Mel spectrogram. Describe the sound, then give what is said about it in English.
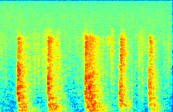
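Five heavy, dull thuds as a horse paws and knocks at a door. The knocks fall in a slightly uneven rhythm, with no voices over them. “Pawing the door, I wonder.”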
